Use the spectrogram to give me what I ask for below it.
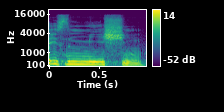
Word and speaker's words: smishing: Por exemplo, chegou uma mensagem SMS no meu celular, que é o chamado SMS phishing ou SMS phishing, que é smishing, a pronúncia disso aí junto, né?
